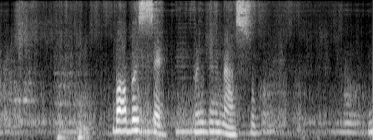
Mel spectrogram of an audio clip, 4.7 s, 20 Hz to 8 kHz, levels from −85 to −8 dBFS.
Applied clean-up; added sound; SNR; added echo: neural separator model SepFormer DNS4.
